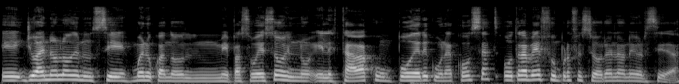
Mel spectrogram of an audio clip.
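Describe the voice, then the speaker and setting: Here is a plain, everyday voice with ordinary pitch variation. The recording is very clean, with a silent background. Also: woman. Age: 40s. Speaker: podcast host. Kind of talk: casual chat.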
